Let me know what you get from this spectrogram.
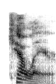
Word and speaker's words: Celer: C E L E R. Keller, if you want to say it that way.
